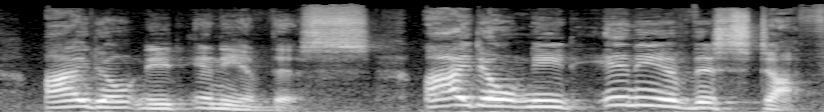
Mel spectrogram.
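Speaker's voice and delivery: mock grand announcer voice, loud and high. Speaker quotes what a man declared: retelling a loud announcement. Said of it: "he announces loudly".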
